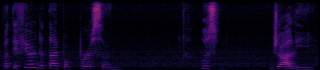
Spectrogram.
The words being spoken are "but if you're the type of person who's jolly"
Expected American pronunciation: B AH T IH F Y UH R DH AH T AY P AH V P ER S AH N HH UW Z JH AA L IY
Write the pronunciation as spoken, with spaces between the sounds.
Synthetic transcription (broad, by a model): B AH T IH F Y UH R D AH T AY P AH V P ER S AH N HH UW S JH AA L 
